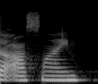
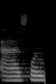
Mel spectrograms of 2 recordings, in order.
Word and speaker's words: Aslan: My name is Aslan, like Chronicles of Narnia, just for future reference.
